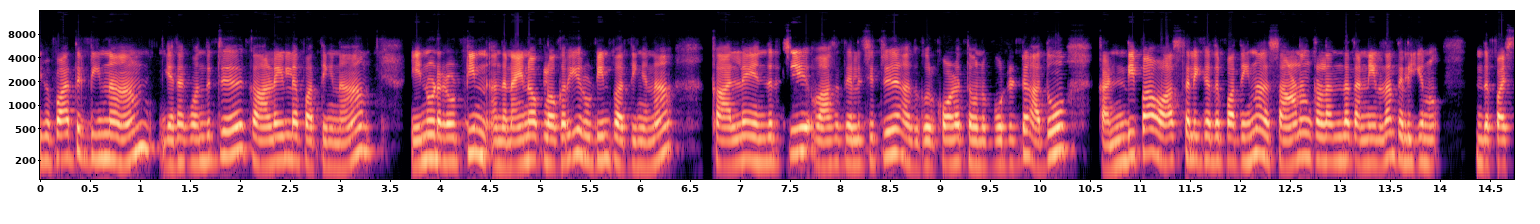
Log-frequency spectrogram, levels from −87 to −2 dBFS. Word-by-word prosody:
இப்ப 200 Hz, 0 st, -3 dB
பார்த்துக்கிட்டீங்கன்னா, 215 Hz, -2 st, +1 dB, 0.5 s
எனக்கு 185 Hz, 0 st, -1 dB
வந்துட்டு 205 Hz, +4 st, -3 dB, 0.2 s
காலையில 200 Hz, +2 st, +2 dB
பார்த்தீங்கன்னா, 170 Hz, -1 st, -2 dB, 0.7 s
என்னோட 210 Hz, +2 st, +2 dB
ரொட்டீன் 225 Hz, +5 st, +1 dB
அந்த 175 Hz, 0 st, 0 dB
9 185 Hz, +4 st, +3 dB
ஓ -, -, +5 dB
கிளாக் 190 Hz, -1 st, +2 dB
வரைக்கும் 215 Hz, +2 st, 0 dB
ரொட்டீன் 205 Hz, +1 st, -1 dB
பார்த்தீங்கன்னா, 175 Hz, +2 st, 0 dB, 0.5 s
காலைல 185 Hz, +3 st, +1 dB
எழுந்திரிச்சு 190 Hz, +5 st, -1 dB, 0.2 s
வாச 175 Hz, +1 st, 0 dB
தெளிச்சுட்டு 190 Hz, +5 st, -2 dB, 0.2 s
அதுக்கு 175 Hz, 0 st, -1 dB
ஒரு 170 Hz, -, -7 dB
கோலத்த 185 Hz, 0 st, +2 dB
ஒண்ணு 175 Hz, 0 st, -3 dB
போட்டுட்டு 180 Hz, +5 st, -1 dB
அதுவும் 245 Hz, +10 st, +2 dB, 0.4 s
கண்டிப்பா 210 Hz, +10 st, +1 dB
வாச 195 Hz, +1 st, +2 dB
தெளிக்கிறது 200 Hz, -1 st, 0 dB
பார்த்தீங்கன்னா, 195 Hz, +5 st, +1 dB
அந்த 200 Hz, -, -2 dB
சாணம் 200 Hz, +4 st, +1 dB
கலந்த 195 Hz, +1 st, +2 dB
தண்ணீயில 185 Hz, +1 st, -1 dB
தான் 220 Hz, -2 st, -2 dB
தெளிக்கணும். 190 Hz, -1 st, -3 dB, 0.4 s
இந்த 185 Hz, -, 0 dB
பஷ 180 Hz, 0 st, +1 dB
195 Hz, 150 wpm, -13 LUFS, 180-205 Hz, 0.7 s, ஓ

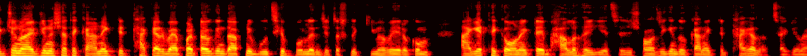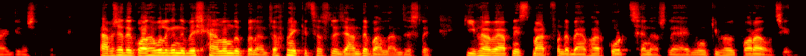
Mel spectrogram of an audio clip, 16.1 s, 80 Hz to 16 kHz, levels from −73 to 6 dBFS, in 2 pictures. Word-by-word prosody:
একজন 145 Hz, +3 st, +1 dB
আরেকজনের 140 Hz, +1 st, +3 dB
সাথে 145 Hz, 0 st, 0 dB
কানেক্টেড 135 Hz, +2 st, 0 dB
থাকার 140 Hz, -2 st, +2 dB
ব্যাপারটাও 125 Hz, +2 st, +4 dB
কিন্তু 135 Hz, -1 st, +2 dB
আপনি 135 Hz, +2 st, -2 dB
বুঝিয়ে 125 Hz, +2 st, -3 dB
বললেন, 120 Hz, 0 st, 0 dB
যে -, -, -6 dB
এটা -, -, -8 dB
আসলে 125 Hz, -, -9 dB
কিভাবে 120 Hz, 0 st, -4 dB
এরকম 120 Hz, +1 st, -3 dB, 0.4 s
আগের 130 Hz, +1 st, +2 dB
থেকে 140 Hz, -, -2 dB
অনেকটাই 120 Hz, +1 st, +1 dB
ভালো 115 Hz, +1 st, 0 dB
হয়ে 120 Hz, -2 st, -2 dB
গিয়েছে। 110 Hz, +1 st, -8 dB, 0.2 s
সহজে 125 Hz, 0 st, -3 dB
কিন্তু 125 Hz, -1 st, -2 dB
কানেক্টেড 115 Hz, -2 st, -3 dB
থাকা 125 Hz, +1 st, -1 dB
যাচ্ছে 90 Hz, +1 st, -14 dB
একজন 105 Hz, 0 st, -12 dB
আরেকজনের 100 Hz, 0 st, -10 dB
সাথে। -, -, -36 dB, 0.5 s
আপনার 145 Hz, +4 st, +2 dB
সাথে 160 Hz, -1 st, +6 dB
কথা 145 Hz, +1 st, +8 dB
বলে 160 Hz, -1 st, +6 dB
কিন্তু 150 Hz, -2 st, +5 dB
বেশি -, -, 0 dB
আনন্দ 145 Hz, +1 st, +5 dB
পেলাম। 110 Hz, -2 st, 0 dB
য -, -, -1 dB
অনেক 150 Hz, -2 st, +5 dB
কিছু 145 Hz, 0 st, -8 dB
আসলে 130 Hz, 0 st, -3 dB
জানতে 125 Hz, +2 st, +1 dB
পারলাম 100 Hz, -2 st, -2 dB
যে -, -, -9 dB
আসলে -, -, -8 dB, 0.4 s
কিভাবে 135 Hz, -1 st, +4 dB
আপনি 130 Hz, -, -1 dB
স্মার্টফোনটা 120 Hz, +1 st, 0 dB
ব্যবহার 120 Hz, +2 st, -1 dB
করছেন 120 Hz, -2 st, -3 dB
আসলে 110 Hz, +2 st, -9 dB
এবং 110 Hz, +1 st, -6 dB
কিভাবে 115 Hz, -1 st, -4 dB
করা 120 Hz, 0 st, +4 dB
উচিত। -, -, -9 dB
125 Hz, 205 wpm, -23 LUFS, 115-135 Hz, 0.5 s, কথা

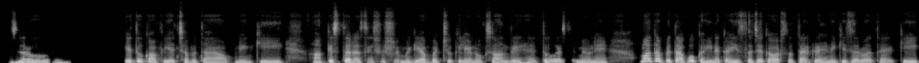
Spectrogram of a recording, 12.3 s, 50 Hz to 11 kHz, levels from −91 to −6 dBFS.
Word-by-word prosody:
ज़रूर। 205 Hz, -3 st, +1 dB, 1.0 s
ये 225 Hz, -, +8 dB
तो 225 Hz, 0 st, +5 dB
काफ़ी 210 Hz, 0 st, +2 dB
अच्छा 210 Hz, +2 st, -1 dB
बताया 195 Hz, -1 st, -2 dB
आपने 200 Hz, +2 st, -4 dB
कि 210 Hz, -2 st, +1 dB, 0.4 s
हाँ, 210 Hz, -2 st, 0 dB
किस 235 Hz, -1 st, +4 dB
तरह 215 Hz, -2 st, +5 dB
से 215 Hz, +2 st, -11 dB
सोशल 215 Hz, 0 st, -10 dB
मीडिया 205 Hz, 0 st, +1 dB
बच्चों 205 Hz, +2 st, -1 dB
के 225 Hz, +2 st, -3 dB
लिए 215 Hz, -1 st, 0 dB
नुकसानदेह 195 Hz, 0 st, -3 dB
हैं 195 Hz, 0 st, -5 dB
तो 210 Hz, 0 st, +1 dB
ऐसे 210 Hz, +1 st, -7 dB
में 210 Hz, -, 0 dB
उन्हें 210 Hz, 0 st, 0 dB, 0.5 s
माता-पिता 245 Hz, -6 st, +6 dB
को 205 Hz, -, 0 dB
कहीं 205 Hz, -1 st, +2 dB
न 200 Hz, -, +1 dB
कहीं 205 Hz, 0 st, +2 dB
सजग 200 Hz, +2 st, -1 dB
और 200 Hz, 0 st, +3 dB
सतर्क 200 Hz, +1 st, -4 dB
रहने 195 Hz, 0 st, 0 dB
की 200 Hz, +3 st, -1 dB
ज़रूरत 190 Hz, 0 st, -3 dB
है 195 Hz, -1 st, -4 dB
कि 210 Hz, -3 st, +1 dB
205 Hz, 175 wpm, -24 LUFS, 195-215 Hz, 1.0 s, ये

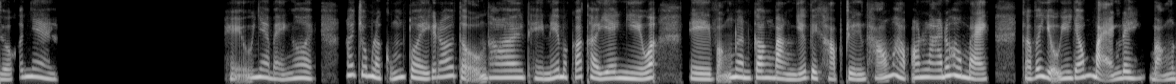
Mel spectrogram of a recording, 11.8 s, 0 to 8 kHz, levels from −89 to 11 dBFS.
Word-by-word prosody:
được 180 Hz, +2 st, -5 dB
á 260 Hz, -, -8 dB
nha. 260 Hz, -5 st, 0 dB, 1.8 s
Hiểu 255 Hz, -, -7 dB
nha 255 Hz, -1 st, +1 dB
bạn 195 Hz, -1 st, -4 dB
ơi. 225 Hz, -2 st, 0 dB, 0.3 s
Nói 335 Hz, 0 st, 0 dB
chung 320 Hz, -3 st, 0 dB
là 250 Hz, -, +4 dB
cũng 240 Hz, +7 st, -1 dB
tùy 225 Hz, -6 st, +1 dB
cái 245 Hz, -, -3 dB
đối 285 Hz, +4 st, -1 dB
tượng -, -, -3 dB
thôi, 245 Hz, +1 st, +1 dB
thì 210 Hz, -4 st, -5 dB
nếu 220 Hz, +7 st, +1 dB
mà 265 Hz, -, +3 dB
có 260 Hz, +2 st, -2 dB
thời 220 Hz, -7 st, 0 dB
gian 225 Hz, +1 st, +2 dB
nhiều 205 Hz, -1 st, +3 dB
á 245 Hz, -, +5 dB, 0.3 s
thì 195 Hz, -2 st, +1 dB
vẫn 260 Hz, +7 st, -1 dB
nên 255 Hz, -3 st, +4 dB
cân 240 Hz, -1 st, +2 dB
bằng 185 Hz, -4 st, +1 dB
giữa 210 Hz, -, 0 dB
việc 230 Hz, -3 st, -1 dB
học 190 Hz, -1 st, -3 dB
truyền 185 Hz, -2 st, -1 dB
thống, 275 Hz, +8 st, -2 dB
học 275 Hz, -10 st, 0 dB
online, 255 Hz, 0 st, +2 dB
đúng 315 Hz, +4 st, +4 dB
hông 285 Hz, -5 st, +5 dB
bạn? 190 Hz, -3 st, +3 dB, 0.3 s
Còn 205 Hz, -, -3 dB
ví 285 Hz, +1 st, +4 dB
dụ 230 Hz, -, +2 dB
như 220 Hz, -, +1 dB
giống 270 Hz, +5 st, +1 dB
bạn 195 Hz, -, +2 dB
đi, 230 Hz, -1 st, +1 dB
bận 180 Hz, +1 st, -4 dB
235 Hz, 240 wpm, -19 LUFS, 205-260 Hz, 1.8 s, á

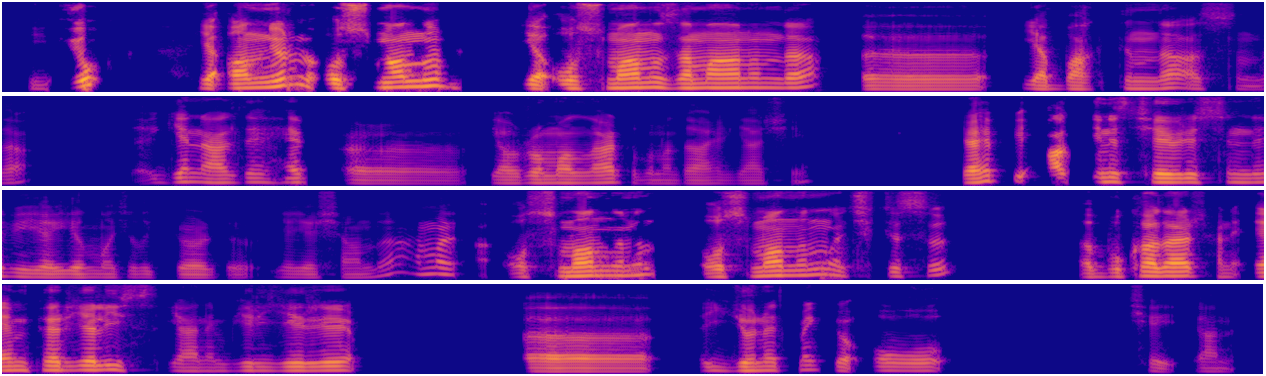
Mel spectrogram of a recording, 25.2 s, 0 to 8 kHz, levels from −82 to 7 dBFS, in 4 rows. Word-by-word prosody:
E, -, -, -22 dB, 0.2 s
yok. -, -, +7 dB, 0.5 s
Ya, -, -, +5 dB
anlıyorum 165 Hz, -, +6 dB
da -, -, +2 dB
Osmanlı 165 Hz, +8 st, +6 dB, 0.4 s
ya, -, -, +6 dB
Osmanlı 145 Hz, +5 st, +4 dB
zamanında, 155 Hz, +3 st, +3 dB, 0.2 s
eee, 110 Hz, -, -6 dB, 0.7 s
ya, 110 Hz, -1 st, -4 dB
baktığında 120 Hz, +6 st, -5 dB
aslında, 115 Hz, -1 st, -16 dB, 0.5 s
eee, 120 Hz, -, -27 dB
genelde 135 Hz, 0 st, -6 dB
hep, 135 Hz, +2 st, -9 dB, 0.2 s
eee, -, -, -13 dB, 0.6 s
ya, 105 Hz, -1 st, -13 dB
Romalılar 115 Hz, +2 st, -6 dB
da 100 Hz, -, -29 dB
buna 100 Hz, -1 st, -24 dB
dâhil 100 Hz, 0 st, -18 dB
gerçi, 100 Hz, +9 st, -26 dB, 0.8 s
ya, -, -, +5 dB
hep -, -, -4 dB
bir -, -, -9 dB
Akdeniz 145 Hz, 0 st, 0 dB
çevresinde 135 Hz, 0 st, -1 dB
bir 120 Hz, -, -13 dB
yayılmacılık 105 Hz, -1 st, -12 dB
gördü, 95 Hz, 0 st, -15 dB
ya 105 Hz, -1 st, -26 dB
yaşandı. 100 Hz, +1 st, -21 dB
Ama 200 Hz, -1 st, -9 dB, 0.2 s
Osmanlı'nın 150 Hz, -, +1 dB, 0.2 s
Osmanlı'nın 155 Hz, +10 st, 0 dB
açıkçası, 135 Hz, -4 st, -11 dB, 0.6 s
aaa, 115 Hz, +1 st, -10 dB
bu 125 Hz, 0 st, -7 dB
kadar, 145 Hz, 0 st, +6 dB
hani, 115 Hz, -1 st, -17 dB
emperyalist, 140 Hz, +2 st, -1 dB
yani, 115 Hz, -1 st, -14 dB
bir 125 Hz, 0 st, -10 dB
yeri, 125 Hz, +2 st, -2 dB, 0.9 s
ııı, 105 Hz, -1 st, -2 dB, 0.2 s
yönetmek 130 Hz, +4 st, -6 dB
ve -, -, -5 dB
o, 125 Hz, -1 st, -9 dB, 0.9 s
şey, -, -, -20 dB
yani, 100 Hz, -2 st, -21 dB
125 Hz, 120 wpm, -21 LUFS, 110-145 Hz, 0.9 s, yok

